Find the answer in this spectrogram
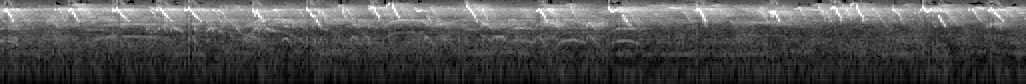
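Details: Saffron finch, found walking on the ground in search of seeds and insects: dense, steady chatter of sharp, high chirps repeated several times a second, overlapping as if from several birds, with a faint hiss of background noise.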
